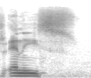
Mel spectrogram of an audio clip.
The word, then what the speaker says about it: anise: A little bit of licorice, black licorice, anise, however you say it. – Anise, whatever it is. – Anise. Some people say anise. I've always pronounced it anise.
